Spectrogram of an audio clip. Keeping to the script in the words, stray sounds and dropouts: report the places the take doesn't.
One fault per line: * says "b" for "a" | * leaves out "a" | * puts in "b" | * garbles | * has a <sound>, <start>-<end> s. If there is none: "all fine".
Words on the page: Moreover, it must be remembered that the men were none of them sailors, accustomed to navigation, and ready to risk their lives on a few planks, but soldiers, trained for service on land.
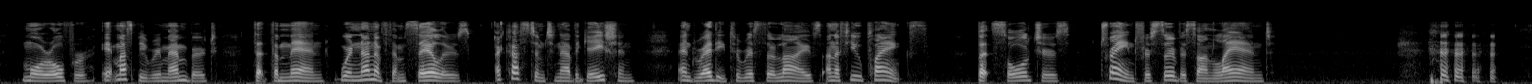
* has a laugh, 14.0-15.0 s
